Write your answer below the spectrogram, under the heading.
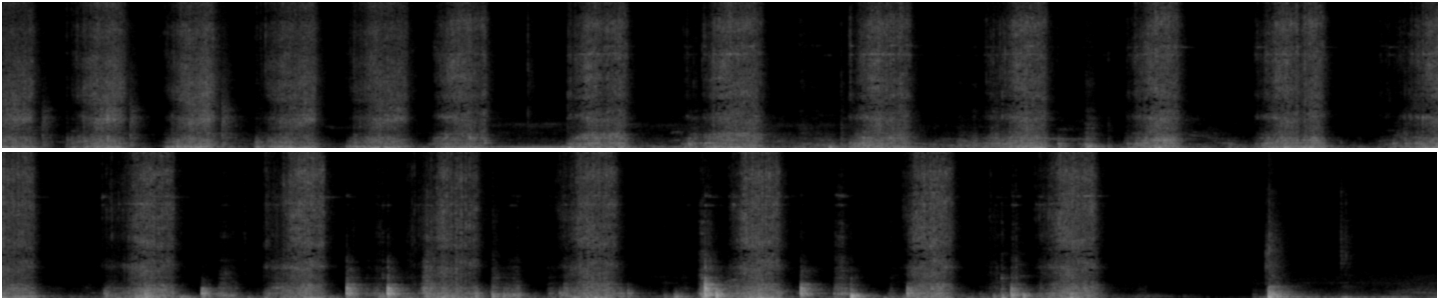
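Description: Wire brush scrubbing the tarnished, patterned surface of a small antique brass vase in rhythmic back-and-forth strokes, about one and a half a second. The scrubbing stops a few seconds before the end, followed by a single knock.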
